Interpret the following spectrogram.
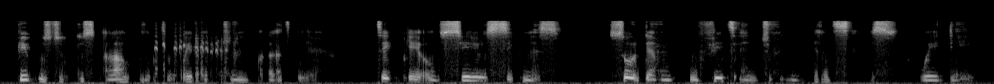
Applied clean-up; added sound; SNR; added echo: neural diffusion model UNIVERSE++.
